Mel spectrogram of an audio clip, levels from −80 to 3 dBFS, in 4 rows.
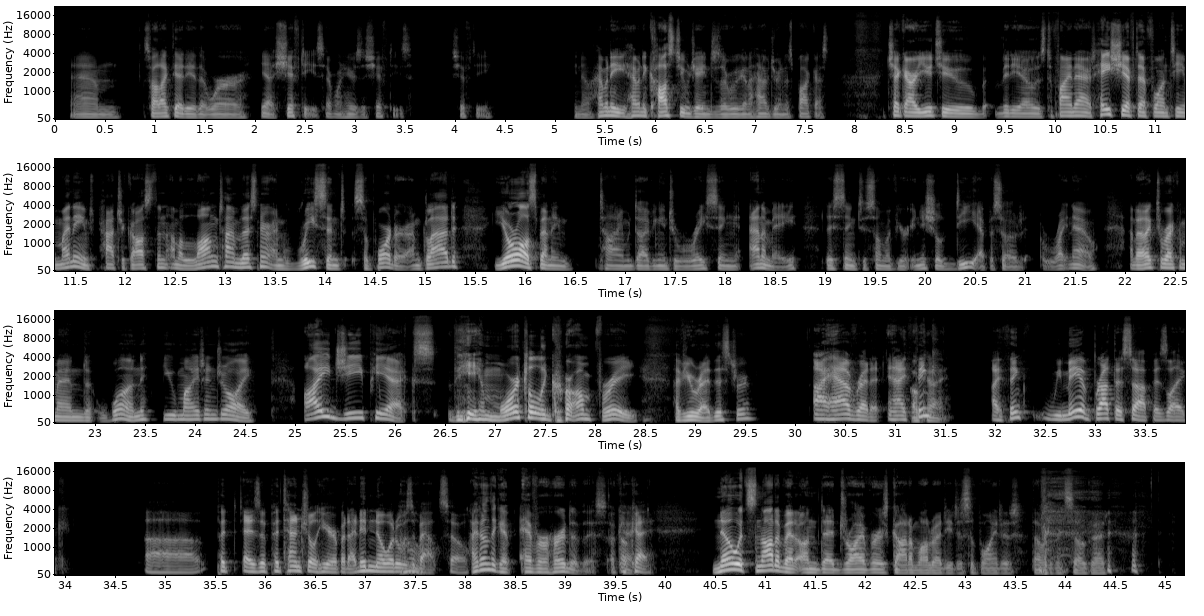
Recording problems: none

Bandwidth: 18 kHz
